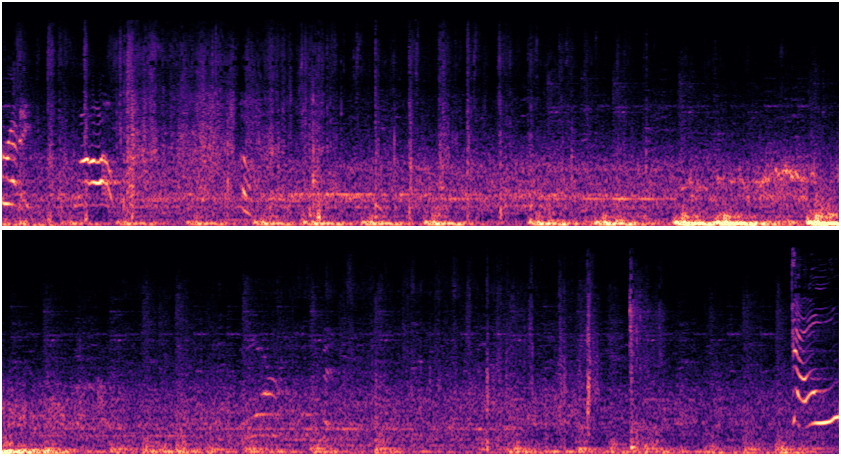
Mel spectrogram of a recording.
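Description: Heavy, booming footfalls of a giant dog chasing through snow, loudest about five to nine seconds in, over dramatic background music.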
